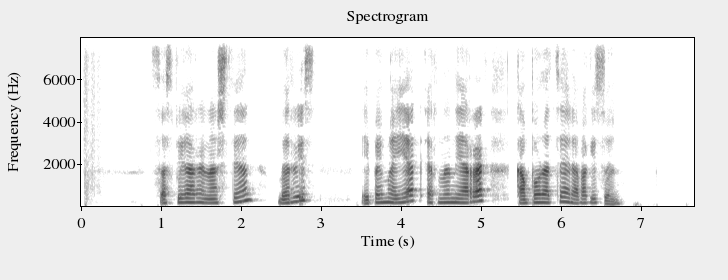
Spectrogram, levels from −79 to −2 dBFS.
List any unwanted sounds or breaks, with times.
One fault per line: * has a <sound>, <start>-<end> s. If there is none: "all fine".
all fine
